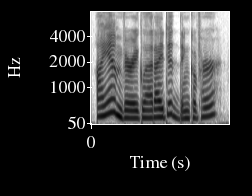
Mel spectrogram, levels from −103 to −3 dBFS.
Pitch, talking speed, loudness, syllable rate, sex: 230 Hz, 260 wpm, -14 LUFS, 5.5 syllables/s, female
